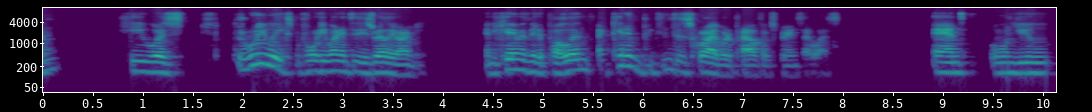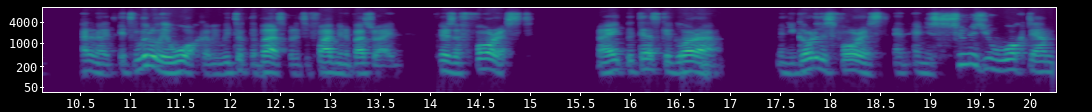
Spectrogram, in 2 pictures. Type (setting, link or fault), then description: link, video call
